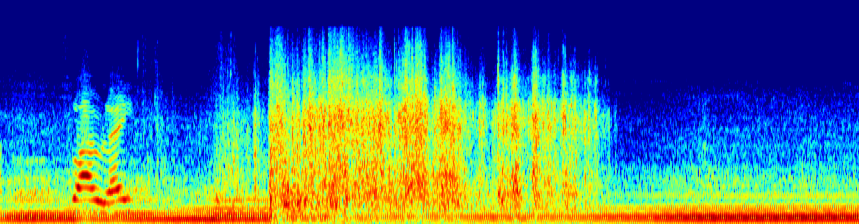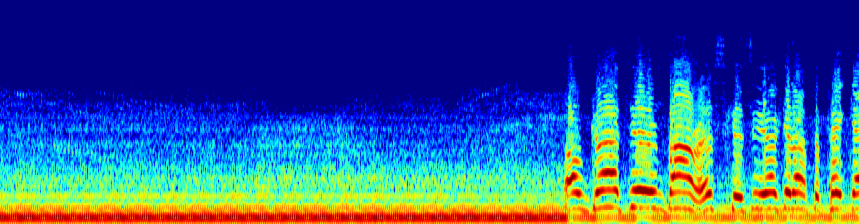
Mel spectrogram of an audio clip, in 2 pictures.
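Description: A forklift engine idles with a steady low hum.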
